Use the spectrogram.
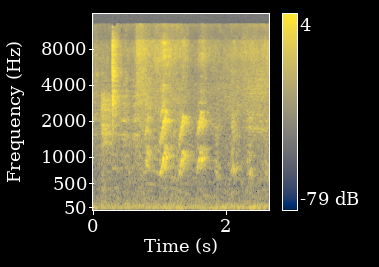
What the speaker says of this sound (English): They're making little grunty noises if you can hear those.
